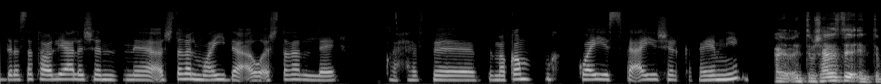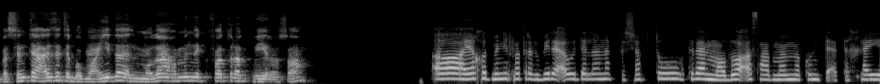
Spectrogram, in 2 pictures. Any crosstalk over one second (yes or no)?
no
